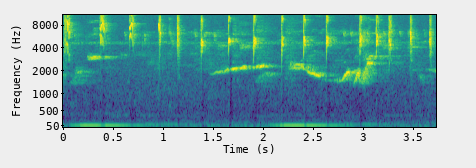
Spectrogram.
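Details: Konin lure song with filler for caged birds: clear whistled phrases rising then falling, mixed with sharp high chirps, over a deep steady pulse.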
